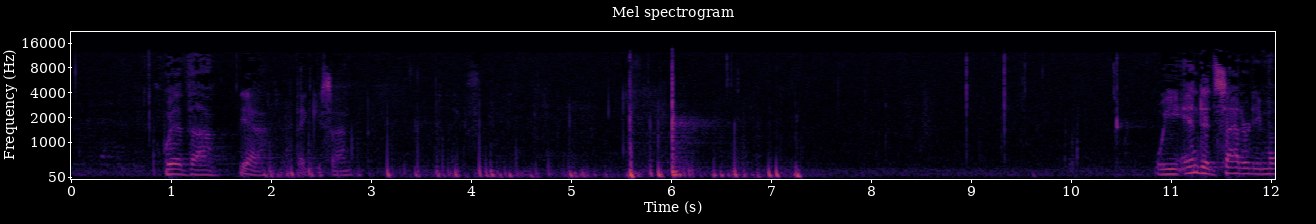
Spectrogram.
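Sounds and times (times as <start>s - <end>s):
microphone handling thumps and clicks: 1.8s - 7.5s.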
